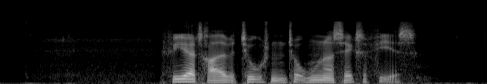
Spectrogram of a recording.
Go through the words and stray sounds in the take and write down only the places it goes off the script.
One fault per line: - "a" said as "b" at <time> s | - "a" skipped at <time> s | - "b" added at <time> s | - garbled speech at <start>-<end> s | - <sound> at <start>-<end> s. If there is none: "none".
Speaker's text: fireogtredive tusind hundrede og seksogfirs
- "to" added at 2.9 s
